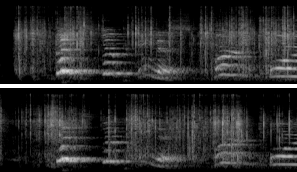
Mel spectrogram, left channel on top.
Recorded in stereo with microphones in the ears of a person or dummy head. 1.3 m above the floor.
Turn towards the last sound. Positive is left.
turn(degrees=30)  # may be behind; listen again after turning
